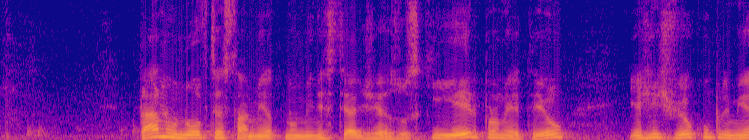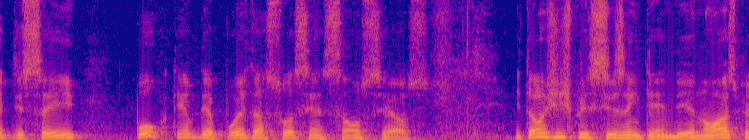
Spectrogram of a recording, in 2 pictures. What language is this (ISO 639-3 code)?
por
